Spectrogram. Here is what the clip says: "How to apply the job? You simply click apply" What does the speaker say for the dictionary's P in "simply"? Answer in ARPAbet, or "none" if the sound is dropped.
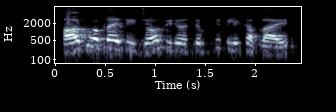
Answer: B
